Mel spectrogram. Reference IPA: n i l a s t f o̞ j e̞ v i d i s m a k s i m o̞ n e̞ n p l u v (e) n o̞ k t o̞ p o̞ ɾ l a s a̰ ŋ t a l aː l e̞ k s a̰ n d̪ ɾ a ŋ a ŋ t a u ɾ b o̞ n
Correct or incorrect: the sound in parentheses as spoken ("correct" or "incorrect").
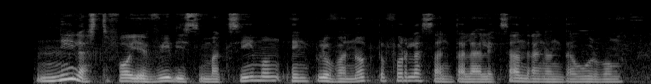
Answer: incorrect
